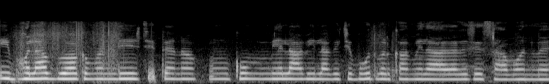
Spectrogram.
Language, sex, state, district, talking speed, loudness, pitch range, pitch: Maithili, female, Bihar, Madhepura, 205 wpm, -16 LUFS, 245-255 Hz, 250 Hz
